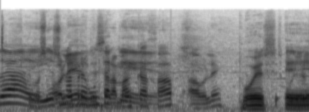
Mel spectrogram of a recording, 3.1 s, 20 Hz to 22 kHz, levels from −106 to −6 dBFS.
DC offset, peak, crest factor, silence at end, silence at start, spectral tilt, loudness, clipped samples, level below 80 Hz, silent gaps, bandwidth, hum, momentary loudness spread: under 0.1%; 0 dBFS; 18 dB; 0 s; 0 s; -4.5 dB/octave; -19 LUFS; under 0.1%; -46 dBFS; none; 15.5 kHz; none; 9 LU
